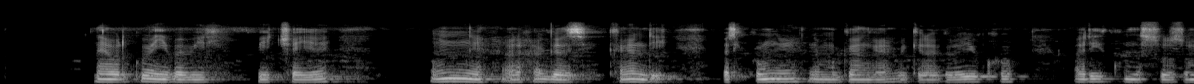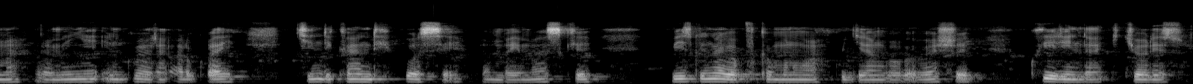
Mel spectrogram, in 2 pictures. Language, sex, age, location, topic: Kinyarwanda, male, 18-24, Nyagatare, health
